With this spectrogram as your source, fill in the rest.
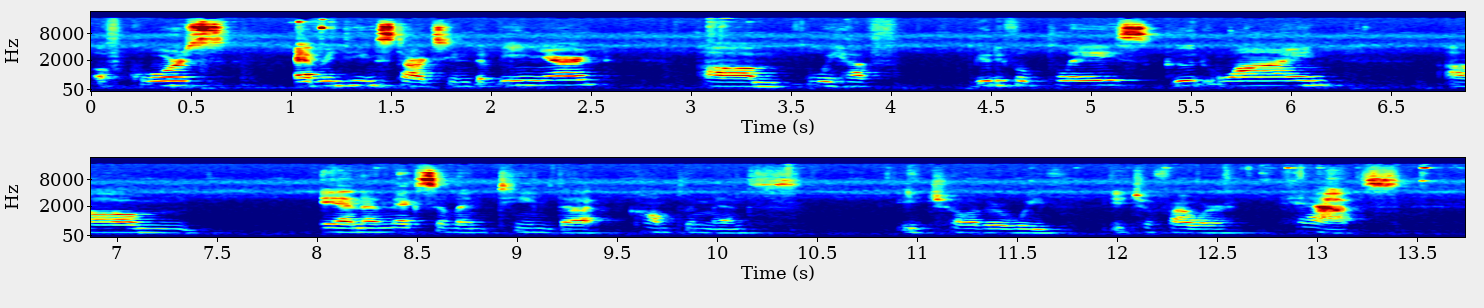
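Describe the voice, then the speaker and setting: Speaking very slowly with long, frequent pauses, a woman with a Mexican accent uses a fairly low pitch, ordinary pitch variation, and big swings in loudness. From Mexico. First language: Spanish. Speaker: winery co-owner. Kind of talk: casual chat.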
